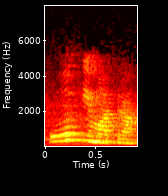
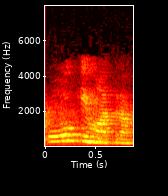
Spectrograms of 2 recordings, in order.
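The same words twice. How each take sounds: The two takes are said the same way.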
